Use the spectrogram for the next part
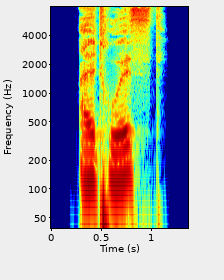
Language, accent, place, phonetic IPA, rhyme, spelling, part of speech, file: German, Germany, Berlin, [ˌaltʁuˈɪst], -ɪst, Altruist, noun, De-Altruist.ogg
- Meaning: altruist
